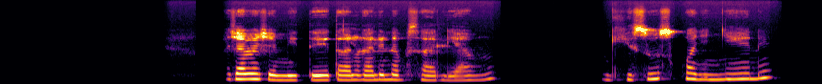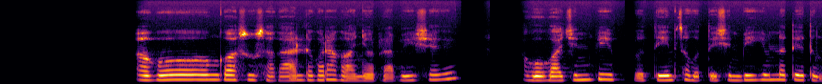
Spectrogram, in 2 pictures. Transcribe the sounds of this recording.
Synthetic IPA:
at͡ʃamɛt͡ʃemitetakalkalɪnabsaljamu | ŋɡisuskwaɲiɲene | akɔŋɡasusaka̰ldɛkɔɾaka̰ɲo̰tɾa̰biʃɛkɛ | akokat͡ʃinbipɾoteinsakotet͡ʃinbikimnatetum

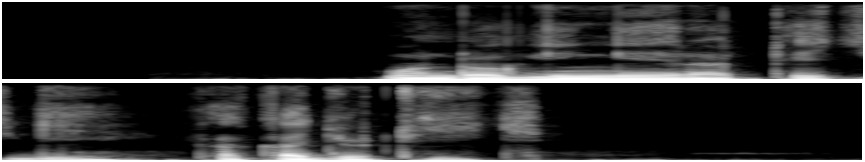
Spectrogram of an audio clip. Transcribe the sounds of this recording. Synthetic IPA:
mɔndɔɡɪŋeɾatɪt͡ʃɡɪkakad͡ʒotʰit͡ʃ

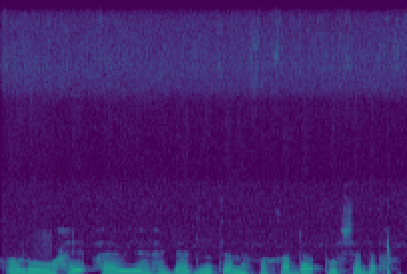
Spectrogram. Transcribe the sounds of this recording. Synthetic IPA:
hɑluwɑħɑjajaːnɦɐɣaːt͡ʃɪnt̪ʰɐnɐfɑqɑðɐb̥ʊlʃɐðɐʔɐ

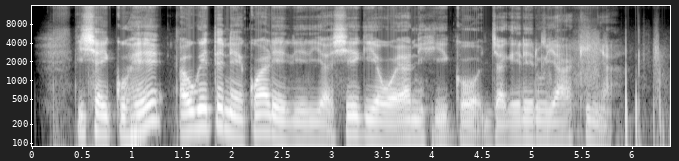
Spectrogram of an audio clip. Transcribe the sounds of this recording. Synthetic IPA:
iʃaikoɦɛauɣetɛnɛkwaːɾeɾeɾia̰ʃeɣiɛwɔjanihḭɡɔ̰d͡ʒaɣeɾeɾujakiɲa̰

